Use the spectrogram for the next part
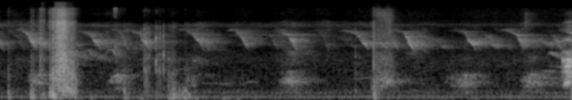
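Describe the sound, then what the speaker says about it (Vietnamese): Wild jungle fowl call in a series of short, descending chirps, repeated every half second or so at moderate distance, with a few sharp knocks and rustles mixed in. "con gà rừng nhá,"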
